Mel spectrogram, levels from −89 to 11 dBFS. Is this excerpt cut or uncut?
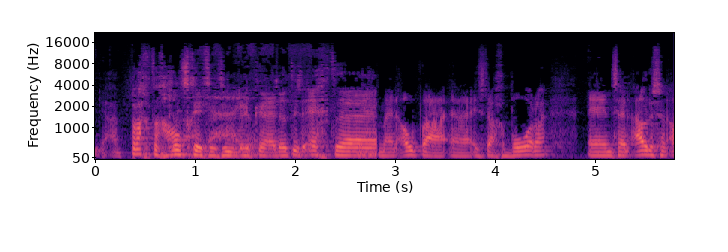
cut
